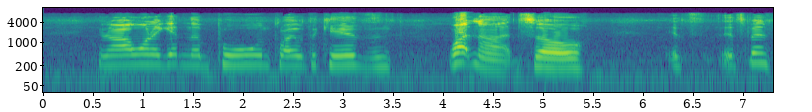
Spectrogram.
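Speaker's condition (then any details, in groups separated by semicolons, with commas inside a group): Cerebral palsy; wheelchair user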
